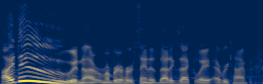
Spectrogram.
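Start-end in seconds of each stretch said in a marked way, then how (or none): 0.0-0.9 put-on very high, very loud squealing toddler woo. A parent recalling how their three-year-old daughter answered, imitating her toddler daughter. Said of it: "she'd always go, "Woo,"".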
